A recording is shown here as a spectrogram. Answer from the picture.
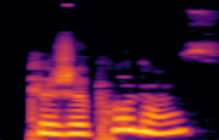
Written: que je prononce

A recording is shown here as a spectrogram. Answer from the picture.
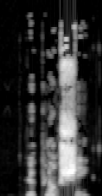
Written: plancher

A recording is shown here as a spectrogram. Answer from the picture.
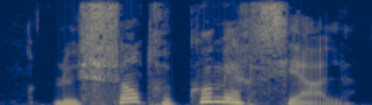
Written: centre commercial

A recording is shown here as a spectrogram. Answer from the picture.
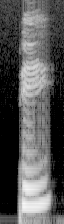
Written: p

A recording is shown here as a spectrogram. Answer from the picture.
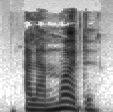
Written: a la mode

